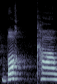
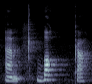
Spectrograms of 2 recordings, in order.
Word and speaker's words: bocca: Bocca with a double C, so you just need to stop the airflow slightly. Just think of it bocca, bocca, to get that double C sound.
